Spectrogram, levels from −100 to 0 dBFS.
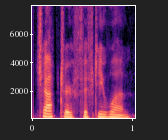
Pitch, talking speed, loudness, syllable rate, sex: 175 Hz, 175 wpm, -16 LUFS, 6.5 syllables/s, female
